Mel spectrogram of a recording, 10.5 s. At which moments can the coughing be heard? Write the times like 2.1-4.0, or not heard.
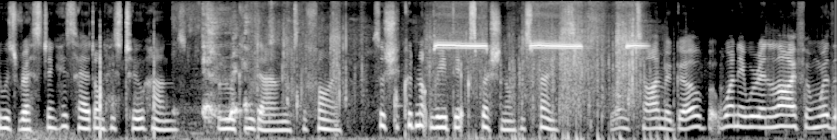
2.1-3.4.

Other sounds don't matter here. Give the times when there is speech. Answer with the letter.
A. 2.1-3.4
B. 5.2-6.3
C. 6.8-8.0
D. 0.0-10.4
D.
